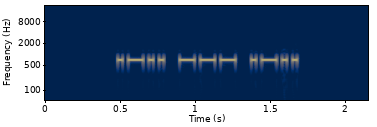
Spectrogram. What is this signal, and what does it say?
Morse code, heard as a keyed tone, about 36 wpm, 700 Hz. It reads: LOL
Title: USA Call Sign Postfixes - 3 Letters 35wpm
